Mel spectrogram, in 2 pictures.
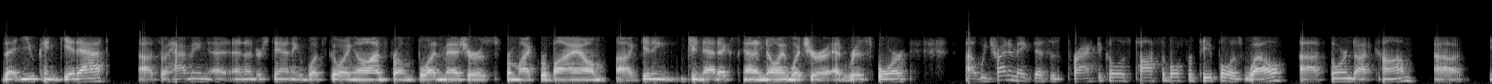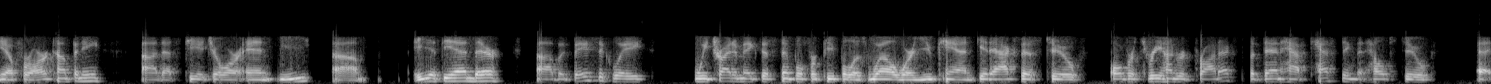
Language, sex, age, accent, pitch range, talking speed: English, male, 40-59, American, 110-135 Hz, 185 wpm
